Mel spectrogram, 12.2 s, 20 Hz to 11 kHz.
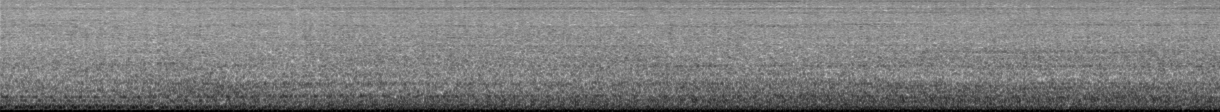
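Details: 1971 Chevrolet C40 truck, freshly started after carb cleaning and idle mixture adjustment: deep V8 idle with regular low puffing knock about two per second; owner attributes it to the shot exhaust, blow-by minimal.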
